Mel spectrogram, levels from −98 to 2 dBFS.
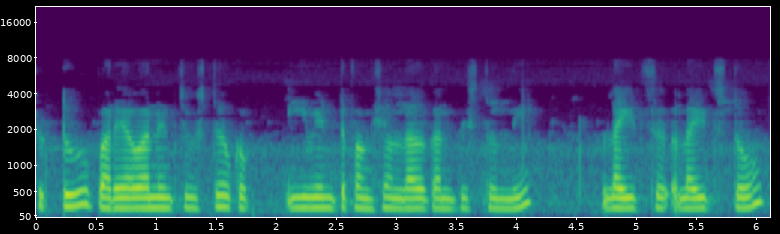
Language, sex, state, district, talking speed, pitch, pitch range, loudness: Telugu, female, Telangana, Mahabubabad, 120 wpm, 195 Hz, 185-200 Hz, -18 LUFS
